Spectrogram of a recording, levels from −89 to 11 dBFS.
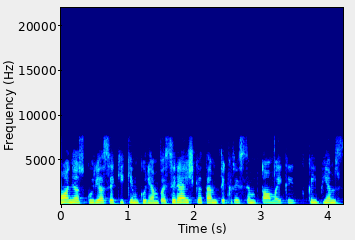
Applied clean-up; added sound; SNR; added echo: none; none; none; none.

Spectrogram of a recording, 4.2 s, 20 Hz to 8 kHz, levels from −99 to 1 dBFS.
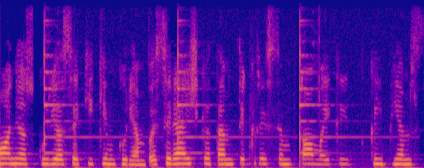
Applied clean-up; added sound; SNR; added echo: none; Acoustic guitar; 17 dB; none.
